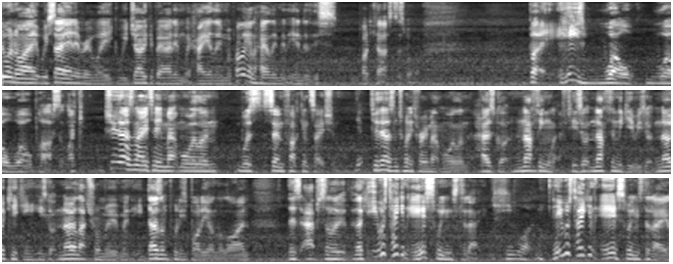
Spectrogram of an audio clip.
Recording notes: sit in the car and yell for half an hour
